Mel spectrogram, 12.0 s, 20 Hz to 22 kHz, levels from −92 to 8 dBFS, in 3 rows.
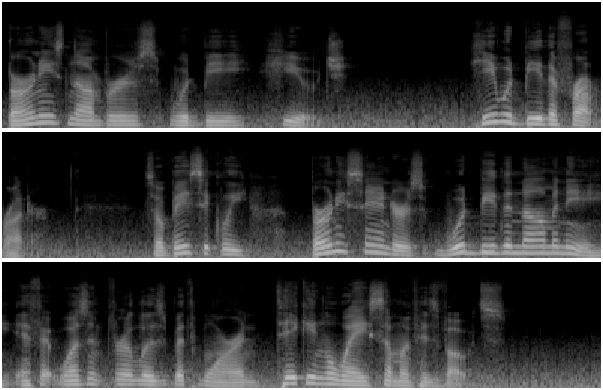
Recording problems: muffled; slightly; fading above 2 kHz
wind noise on the microphone; occasional gusts; 25 dB below the speech

